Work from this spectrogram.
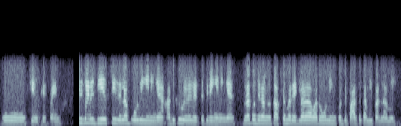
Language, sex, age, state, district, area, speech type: Tamil, female, 30-45, Tamil Nadu, Chennai, urban, conversation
